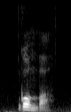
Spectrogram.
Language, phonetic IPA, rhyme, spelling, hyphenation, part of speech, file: Hungarian, [ˈɡombɒ], -bɒ, gomba, gom‧ba, noun, Hu-gomba.ogg
- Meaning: mushroom, fungus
